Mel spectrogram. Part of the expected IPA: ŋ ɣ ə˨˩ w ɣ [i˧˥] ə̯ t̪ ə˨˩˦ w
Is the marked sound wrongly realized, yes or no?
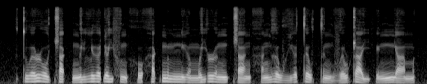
no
